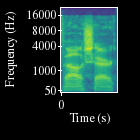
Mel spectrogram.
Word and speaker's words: Vailshire: jeff ross founder of valshar cap you can find him on twitter at valshar cap that's pronounced like vail and shire cap and you can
